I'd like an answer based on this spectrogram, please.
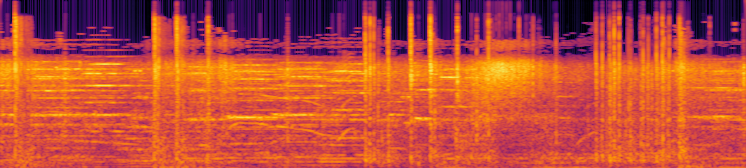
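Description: Fireworks shells exploding in a string of sharp bangs over loud show music, the bangs coming thick and fast near the end as a volley goes up.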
